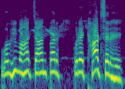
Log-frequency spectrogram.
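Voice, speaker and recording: A man voicing a humble, earnest poor village husband in an animated moral story, speaking a little hesitantly. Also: very high voice, measured pace, slight background noise. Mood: eager.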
